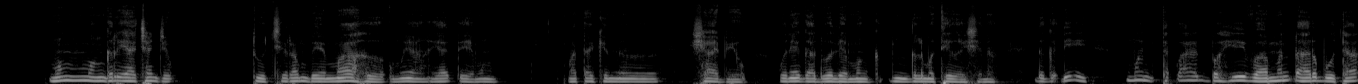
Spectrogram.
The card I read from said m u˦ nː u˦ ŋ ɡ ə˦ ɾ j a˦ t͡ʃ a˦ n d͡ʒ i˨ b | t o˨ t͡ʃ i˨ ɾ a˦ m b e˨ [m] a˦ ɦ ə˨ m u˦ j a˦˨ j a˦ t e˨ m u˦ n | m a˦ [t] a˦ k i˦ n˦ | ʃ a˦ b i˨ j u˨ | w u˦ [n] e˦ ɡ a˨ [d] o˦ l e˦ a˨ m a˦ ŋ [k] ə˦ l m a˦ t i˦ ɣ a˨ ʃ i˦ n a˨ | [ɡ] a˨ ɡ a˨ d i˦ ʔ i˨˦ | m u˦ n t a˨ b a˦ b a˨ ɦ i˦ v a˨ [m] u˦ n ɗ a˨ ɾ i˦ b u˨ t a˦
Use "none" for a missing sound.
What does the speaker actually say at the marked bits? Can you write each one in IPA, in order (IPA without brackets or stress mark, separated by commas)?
m, t, n, d, ɡ, d, m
